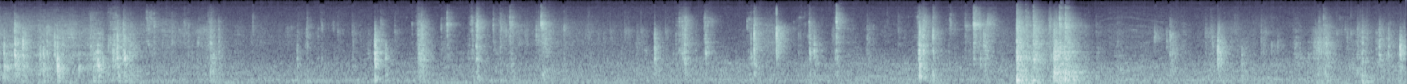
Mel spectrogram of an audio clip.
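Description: A knife cuts open the plastic packaging around St Louis style pork ribs, giving close, sharp crackles and clicks in irregular bursts, with a louder rustling cluster near the end and no talking.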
